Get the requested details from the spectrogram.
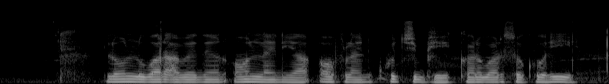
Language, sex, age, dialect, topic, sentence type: Magahi, male, 18-24, Northeastern/Surjapuri, banking, question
